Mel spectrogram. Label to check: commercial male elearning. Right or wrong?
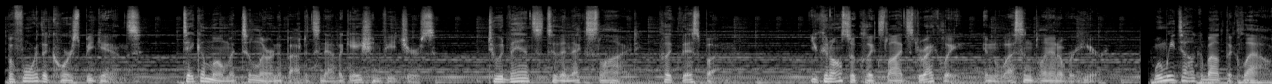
Right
